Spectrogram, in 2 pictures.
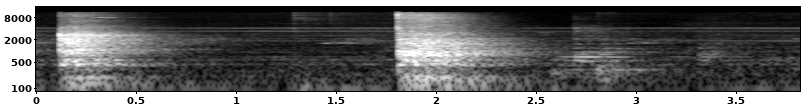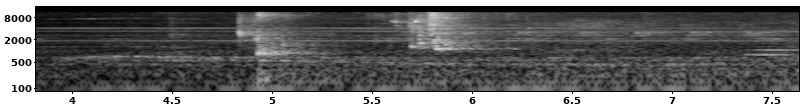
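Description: Meat cleaver chopping boiled chicken feet on a wooden chopping board: two heavy chops about two seconds apart, each with a short ringing decay. Later come two fainter knocks and water sounds as the pieces are handled in a sink of water.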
